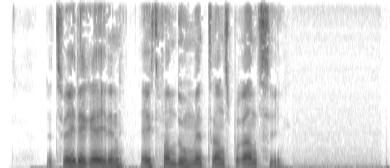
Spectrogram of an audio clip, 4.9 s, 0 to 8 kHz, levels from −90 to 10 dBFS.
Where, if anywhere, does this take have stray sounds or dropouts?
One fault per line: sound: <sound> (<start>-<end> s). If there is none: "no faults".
no faults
